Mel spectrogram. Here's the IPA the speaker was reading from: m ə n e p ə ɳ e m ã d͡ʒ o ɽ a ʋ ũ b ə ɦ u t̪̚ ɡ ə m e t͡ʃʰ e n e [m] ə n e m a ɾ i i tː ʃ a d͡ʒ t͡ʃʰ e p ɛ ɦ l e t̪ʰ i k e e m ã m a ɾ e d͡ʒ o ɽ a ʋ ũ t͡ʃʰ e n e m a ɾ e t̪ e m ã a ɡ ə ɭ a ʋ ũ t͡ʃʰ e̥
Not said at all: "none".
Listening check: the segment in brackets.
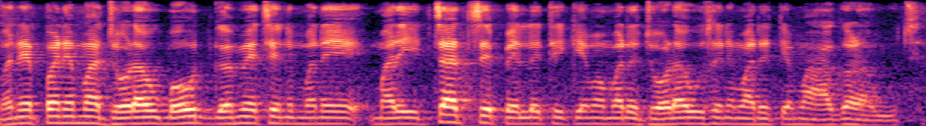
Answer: m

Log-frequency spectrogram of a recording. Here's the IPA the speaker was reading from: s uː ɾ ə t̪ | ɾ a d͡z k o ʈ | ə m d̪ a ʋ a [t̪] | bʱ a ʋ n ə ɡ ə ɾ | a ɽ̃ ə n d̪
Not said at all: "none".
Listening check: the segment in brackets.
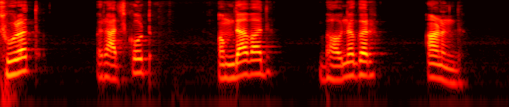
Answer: d̪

